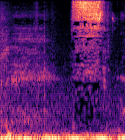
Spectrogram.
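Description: A hand brushes across soft cloth.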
